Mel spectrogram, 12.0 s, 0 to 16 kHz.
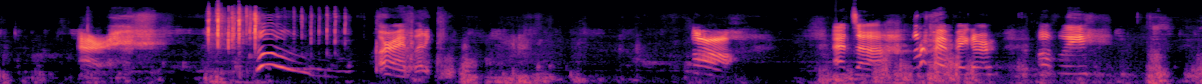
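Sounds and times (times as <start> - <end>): rattle of clicks: 2.0 - 3.6.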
